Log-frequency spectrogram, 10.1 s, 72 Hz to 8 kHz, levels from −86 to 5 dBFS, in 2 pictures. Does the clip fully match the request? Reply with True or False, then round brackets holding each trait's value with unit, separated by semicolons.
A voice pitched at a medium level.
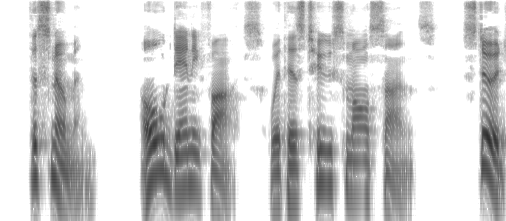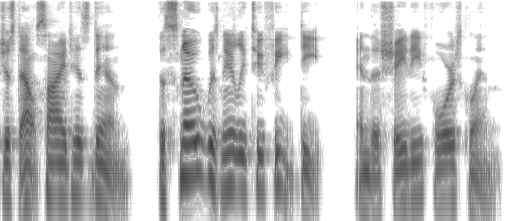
True (145 Hz)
